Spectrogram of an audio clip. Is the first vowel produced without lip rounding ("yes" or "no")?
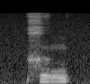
yes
